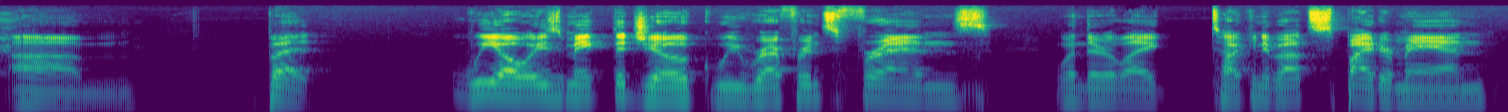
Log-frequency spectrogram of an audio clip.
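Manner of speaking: ordinary delivery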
